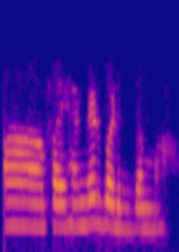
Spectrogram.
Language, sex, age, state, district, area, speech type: Telugu, female, 18-30, Andhra Pradesh, Guntur, urban, conversation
